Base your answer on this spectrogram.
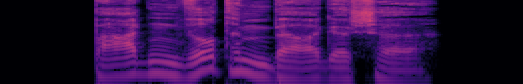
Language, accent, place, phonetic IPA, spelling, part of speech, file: German, Germany, Berlin, [ˌbaːdn̩ˈvʏʁtəmbɛʁɡɪʃə], baden-württembergische, adjective, De-baden-württembergische.ogg
- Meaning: inflection of baden-württembergisch: 1. strong/mixed nominative/accusative feminine singular 2. strong nominative/accusative plural 3. weak nominative all-gender singular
